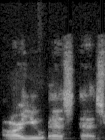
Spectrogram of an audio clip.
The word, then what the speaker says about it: Rus: Rust is like rusty. What is rusty? White people could be rusty. Anton, just so you know, the word is Rus. It's how you say it.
